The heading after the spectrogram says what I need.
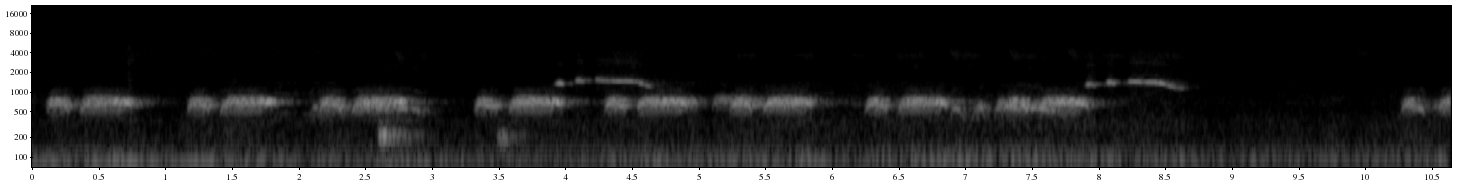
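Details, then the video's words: Spotted dove newly showing a warm voice, 16 February 2020: regular deep coo notes repeated roughly once per second over several phrases, with two short sliding whistles and faint high chirps, then a quiet stretch. "Cu gáy mới nổi giọng ẤM"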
